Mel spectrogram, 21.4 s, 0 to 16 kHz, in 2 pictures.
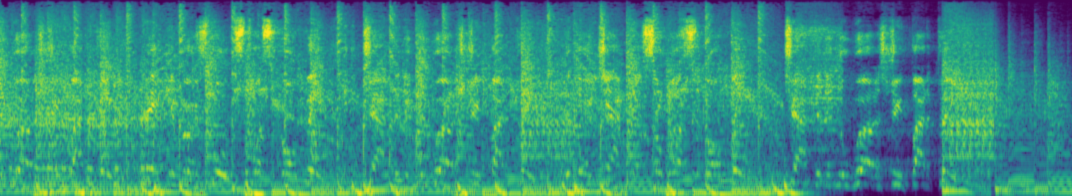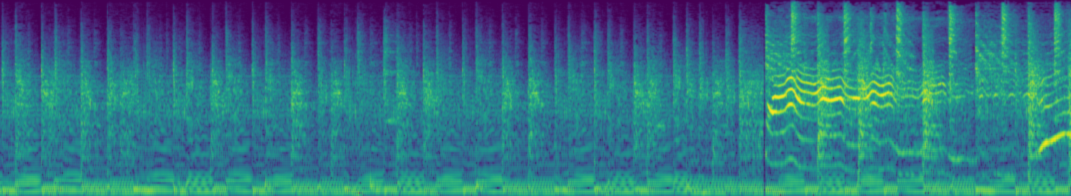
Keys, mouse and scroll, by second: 3.6 click, 4.2 shift+click, 4.8 middle click, 6.9 x, 8.4 middle click, 9.0 shift+middle click, 9.7 middle click, 10.2 scroll down 1, 10.6 shift+middle click, 11.6 middle click, 12.1 shift+middle click, 12.5 shift+middle click, 12.7 shift+middle click, 13.2 shift+middle click, 13.8-14.6 scroll up 2, 14.6 shift+middle click, 15.3 scroll up 1, 15.8-16.2 scroll up 3, 16.2-18.4 shift+middle drag, 19.1 shift+middle click, 19.7 middle click, 20.6-21.4 shift+middle drag.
